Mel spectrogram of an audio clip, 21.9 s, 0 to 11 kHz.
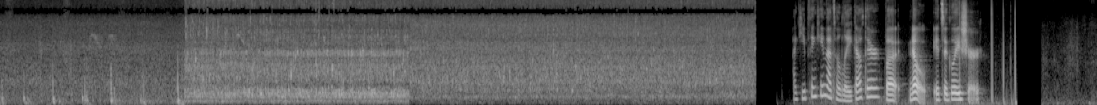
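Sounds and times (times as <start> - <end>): footsteps on trail: 0.0 - 3.7
creek trickling over rocks: 3.7 - 15.1.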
